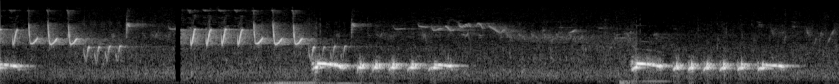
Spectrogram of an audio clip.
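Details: Zebra dove, a small gray bird kept for its beautiful voice, gives two rolling series of about seven quick coos. They follow bursts of sharp, high, repeated chirps from another bird, with soft low thumps in the background.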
